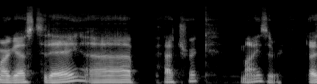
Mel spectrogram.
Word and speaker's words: Mizer: Uh Patrick Miser, did I say your last name right? You did. Yeah, people overthink it sometimes and come up with some really interesting pronunciations. But yeah, Meiser.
